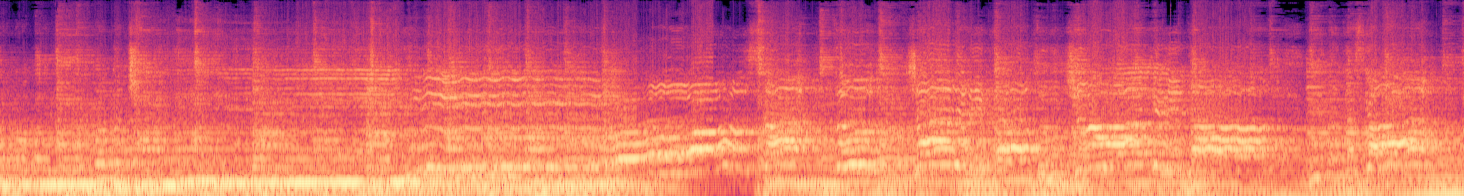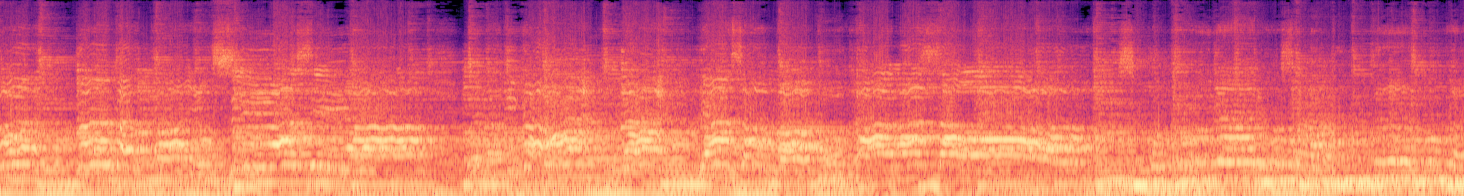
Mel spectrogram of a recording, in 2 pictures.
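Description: Two women singing a duet into microphones over amplified instrumental accompaniment. The low accompaniment drops out briefly about seven seconds in, then comes back.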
